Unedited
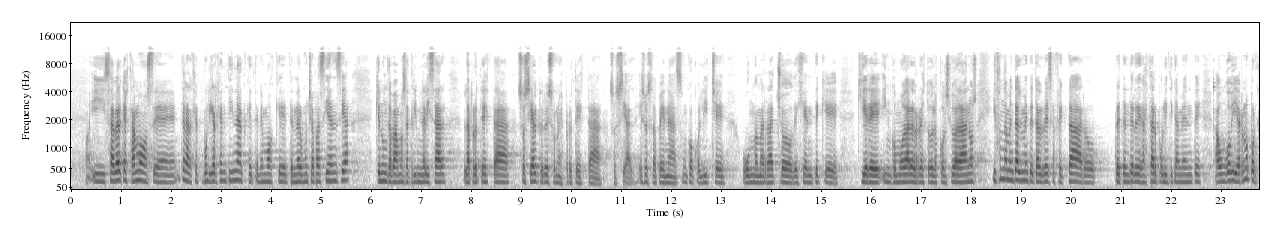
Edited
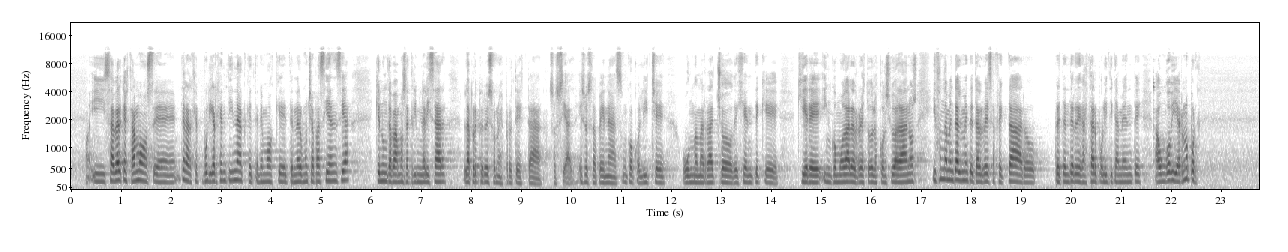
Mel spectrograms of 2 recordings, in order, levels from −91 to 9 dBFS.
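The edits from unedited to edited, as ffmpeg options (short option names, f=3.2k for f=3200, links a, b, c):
-filter_complex "[0:a]asplit=2[a][b];[a]atrim=end=8.082[c];[b]atrim=start=9.278[d];[c][d]acrossfade=d=0.004:c1=hsin:c2=hsin"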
